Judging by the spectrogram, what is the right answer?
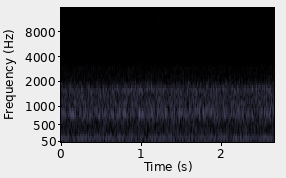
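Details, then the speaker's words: Testing customer's Mercedes 190SL Solex carburetors on a test engine during warm-up: steady but fast idle, higher than it should be; idle too high, suspected to be in the linkage, not confirmed. "Now already we got too high of an idle. And that you can hear, so I'm hoping, let's see if that isn't in the linkage."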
